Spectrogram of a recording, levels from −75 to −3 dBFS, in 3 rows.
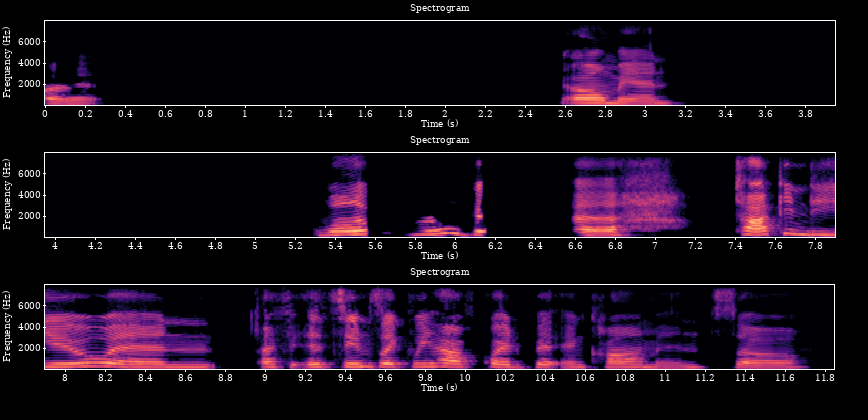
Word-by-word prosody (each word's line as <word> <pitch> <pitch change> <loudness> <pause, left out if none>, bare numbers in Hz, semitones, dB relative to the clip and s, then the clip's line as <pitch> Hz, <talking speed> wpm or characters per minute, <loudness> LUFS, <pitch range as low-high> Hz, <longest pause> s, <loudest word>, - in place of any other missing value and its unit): but 190 -4 -5 2.3
Oh, 235 0 +4
man. 205 -2 -4 2.1
Well, 285 +5 +3
it 330 - +6
was 425 - -39
really 350 +6 -1
good, 285 -3 -2
uh, 235 +1 +4 0.6
talking 360 -5 +6
to 285 - -4
you 280 +4 +1
and 235 -3 0 0.2
I 240 - +1
f 245 -1 -12
it 255 +2 -2
seems 275 +1 0
like 270 -1 +1
we 280 - -3
have 275 -3 +1
quite 250 -3 0
a - - -16
bit 245 +3 -4
in 225 +1 -8
common, 230 -3 -5
so 215 -2 -5
245 Hz, 130 wpm, -24 LUFS, 230-280 Hz, 2.3 s, it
